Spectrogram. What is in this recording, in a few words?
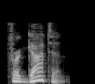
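"forgotten", British English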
